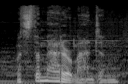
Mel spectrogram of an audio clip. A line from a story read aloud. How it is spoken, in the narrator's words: I asked anxiously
